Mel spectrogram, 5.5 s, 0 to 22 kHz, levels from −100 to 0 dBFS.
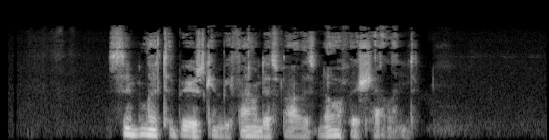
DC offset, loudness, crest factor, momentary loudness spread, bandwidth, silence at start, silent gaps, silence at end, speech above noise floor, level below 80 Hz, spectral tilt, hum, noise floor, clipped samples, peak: under 0.1%; -26 LUFS; 20 dB; 13 LU; 11.5 kHz; 1.1 s; none; 1.35 s; 45 dB; -46 dBFS; -4.5 dB/octave; none; -70 dBFS; under 0.1%; -8 dBFS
